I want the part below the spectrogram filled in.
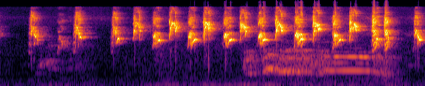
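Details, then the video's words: Long-tailed shrike in energetic singing, as a training recording meant to prompt quiet shrikes to sing: rapid series of sharp, high chirps and harsh notes repeated about twice a second, with a sustained buzzy tone in the middle. "Masteran Wajib Untuk Burung Cendet Malas bunyi"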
